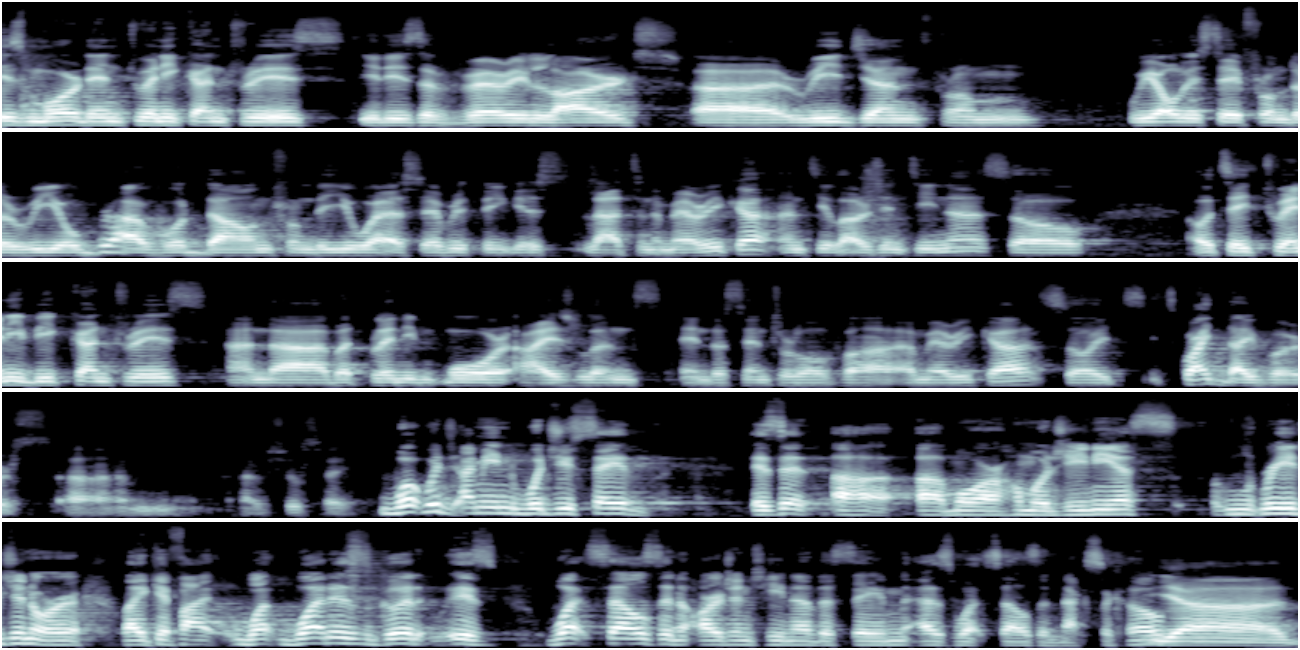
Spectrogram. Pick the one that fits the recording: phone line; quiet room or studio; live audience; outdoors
live audience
